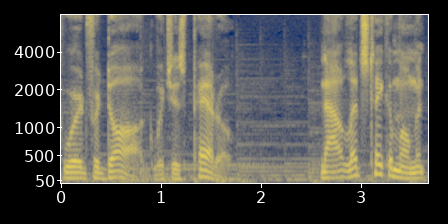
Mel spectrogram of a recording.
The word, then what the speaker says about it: perro: where things get interesting the r in Spanish is rolled giving it a unique sound if you're new to Rolling your RS don't worry it's like the sound you make when you're imitating a motor or a purring cat try it out Ro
